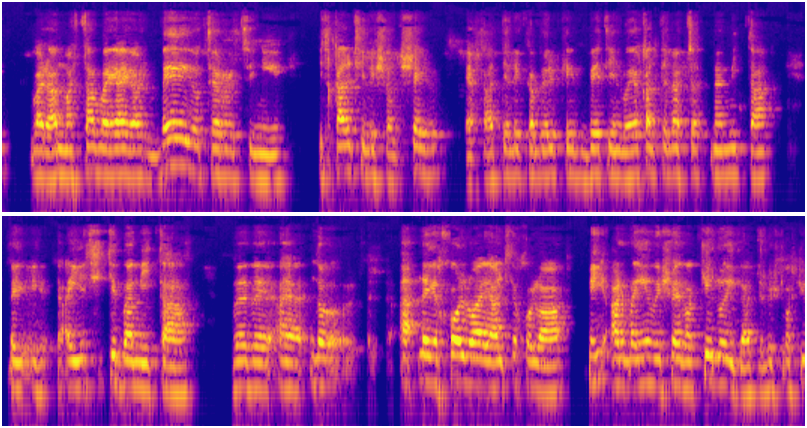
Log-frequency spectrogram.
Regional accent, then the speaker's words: Mohyliv-Podilskyi, Vinnytsia Oblast, Ukraine; now in Israel; אני ניצולת שואה, אני באה ממקום מאוד קשה ששמו פאביאר ומוגילב פדולסק, הילדות הייתה קשה, ועד היום אני עדיין לא שכחתי

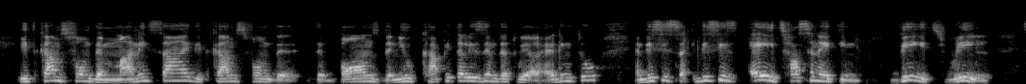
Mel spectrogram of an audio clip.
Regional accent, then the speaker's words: Northern District, Israel; I mean, to be honest, I'm from the Golan Heights, not from Tel Aviv.

